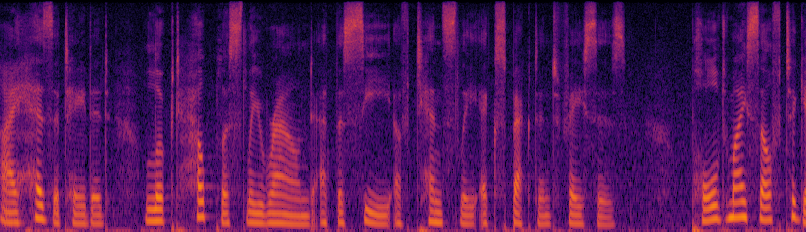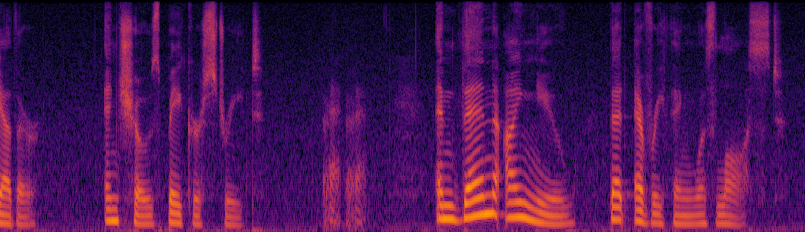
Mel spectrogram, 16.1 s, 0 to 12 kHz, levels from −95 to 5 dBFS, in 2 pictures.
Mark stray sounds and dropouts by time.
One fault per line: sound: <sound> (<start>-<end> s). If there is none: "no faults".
sound: laugh (11.3-11.7 s)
